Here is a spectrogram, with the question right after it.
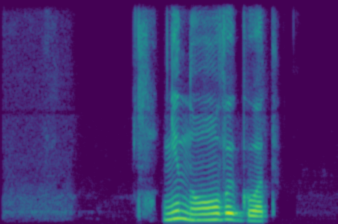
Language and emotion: Russian, positive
